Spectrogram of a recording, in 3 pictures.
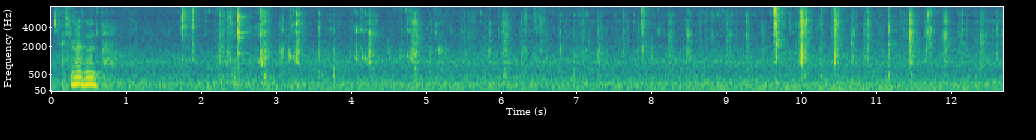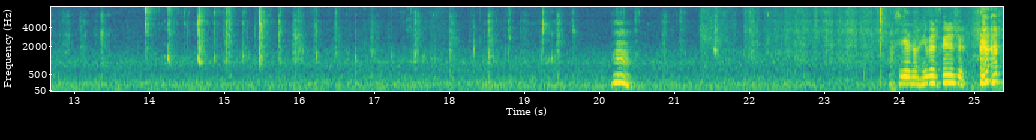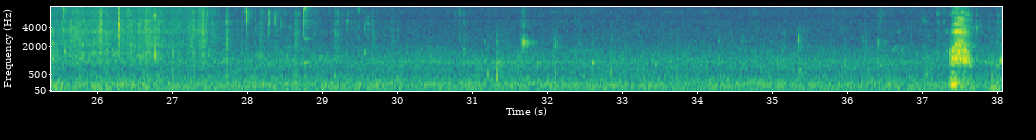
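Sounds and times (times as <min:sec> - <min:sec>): person chewing crunchy food: 0:01.5 - 0:23.8, 0:25.4 - 0:30.0.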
